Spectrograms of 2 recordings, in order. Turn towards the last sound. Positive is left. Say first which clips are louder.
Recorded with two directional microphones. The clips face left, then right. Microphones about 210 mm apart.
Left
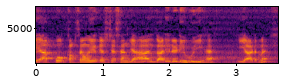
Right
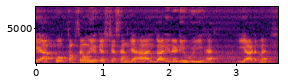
# left 1 dB
turn(degrees=-20)  # may be behind; listen again after turning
